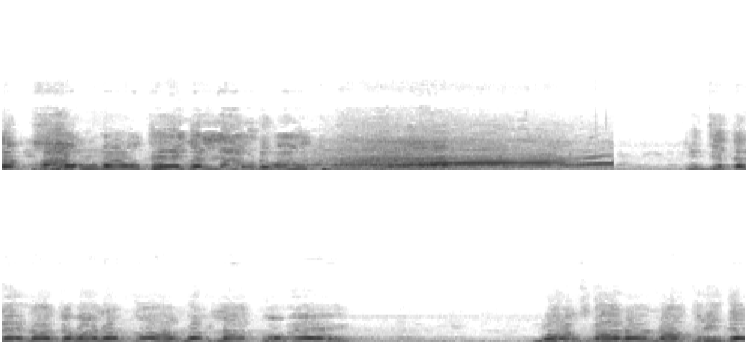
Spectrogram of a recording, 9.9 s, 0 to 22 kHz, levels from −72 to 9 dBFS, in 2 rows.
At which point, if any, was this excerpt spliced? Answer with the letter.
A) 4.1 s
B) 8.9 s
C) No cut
A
